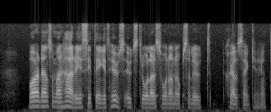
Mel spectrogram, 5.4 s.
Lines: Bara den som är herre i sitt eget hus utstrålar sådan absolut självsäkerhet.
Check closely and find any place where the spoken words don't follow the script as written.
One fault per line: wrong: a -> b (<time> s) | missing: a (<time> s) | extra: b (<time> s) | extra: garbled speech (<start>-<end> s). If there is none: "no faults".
no faults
